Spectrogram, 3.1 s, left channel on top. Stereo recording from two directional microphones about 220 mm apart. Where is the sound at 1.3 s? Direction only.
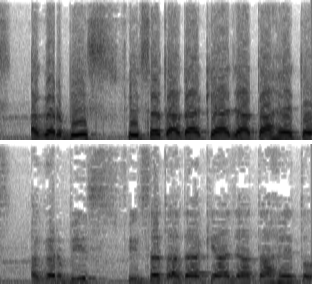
40° left (ahead or behind).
